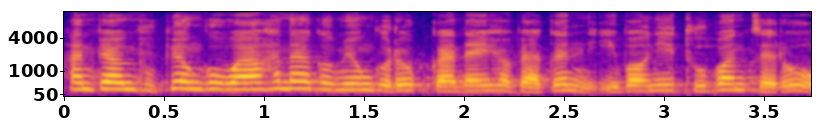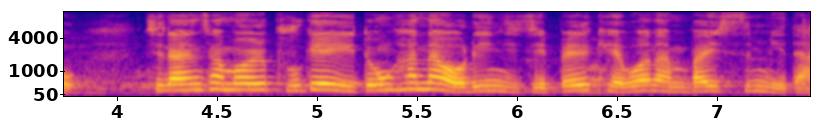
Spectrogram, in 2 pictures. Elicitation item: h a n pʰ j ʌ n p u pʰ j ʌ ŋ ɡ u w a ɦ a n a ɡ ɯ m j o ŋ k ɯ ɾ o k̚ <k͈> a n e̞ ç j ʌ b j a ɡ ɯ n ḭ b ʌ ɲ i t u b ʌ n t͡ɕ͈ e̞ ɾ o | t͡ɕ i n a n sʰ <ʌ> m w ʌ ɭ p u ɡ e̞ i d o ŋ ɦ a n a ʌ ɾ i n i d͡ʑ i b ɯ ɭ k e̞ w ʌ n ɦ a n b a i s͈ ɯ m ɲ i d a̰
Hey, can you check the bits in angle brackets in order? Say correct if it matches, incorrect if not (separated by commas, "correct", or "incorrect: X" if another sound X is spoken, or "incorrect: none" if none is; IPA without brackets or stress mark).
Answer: correct, incorrect: a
